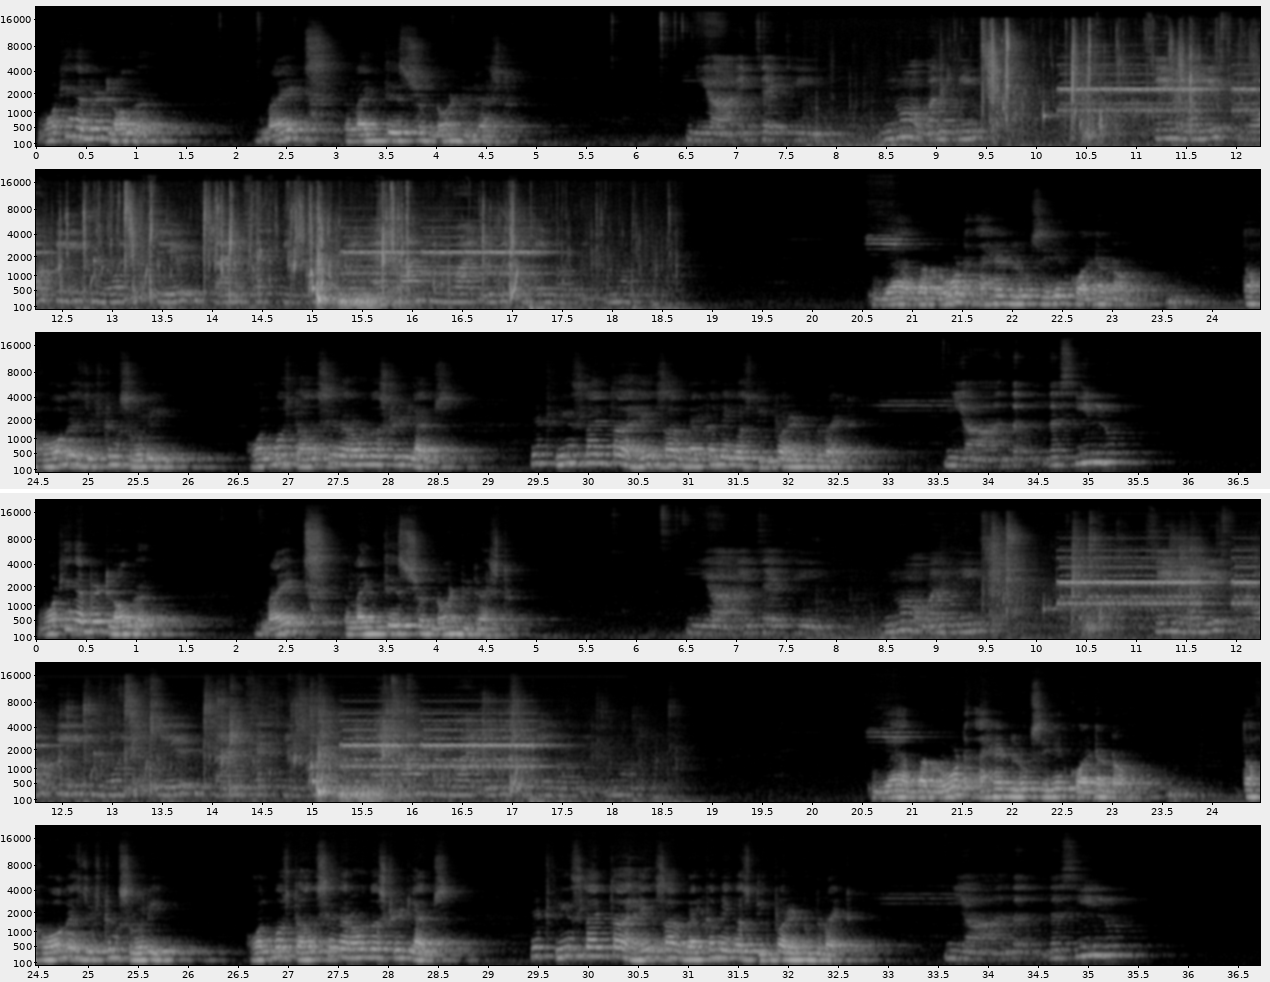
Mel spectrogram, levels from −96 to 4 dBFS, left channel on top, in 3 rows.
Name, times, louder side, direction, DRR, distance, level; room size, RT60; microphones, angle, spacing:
voice 1, 0.0-1.2 2.2-4.6 20.6-23.2 24.3-25.9 26.6-28.6 29.4-32.6, right 2 dB, 80° right, 5 dB, 1.1 m, -38 dB
voice 2, 6.5-9.5 10.6-10.8 11.1-18.3 20.5-21.0 23.5-24.2 32.9-35.3, left 2 dB, 60° left, 1 dB, 2.2 m, -48 dB
sound 1, 7.7-18.7, left 6 dB, 85° left, 0.5 m, -44 dB
sound 2, 10.2-11.6 11.9-12.2 15.3-17.2, right 4 dB, 40° right, 1.0 m, -39 dB
8.6 x 7.2 x 3.8 m, 1.1 s
head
